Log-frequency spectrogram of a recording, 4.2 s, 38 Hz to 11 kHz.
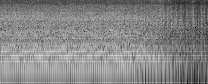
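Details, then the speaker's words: Toro Recycler XT675 Kohler self-propelled mower after cleaning sticking choke flap and air filter: small single runs with steady, even beat before easing down; smooth, normal running. "There ain't nothing wrong with it now."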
